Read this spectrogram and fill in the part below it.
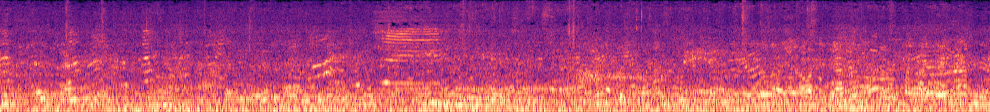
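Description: Several people talk quietly in the background.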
